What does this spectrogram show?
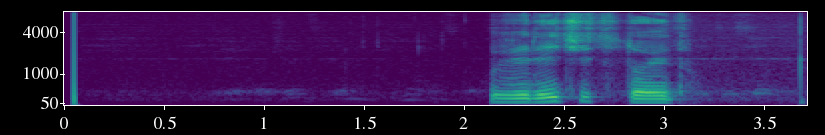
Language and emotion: Russian, neutral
